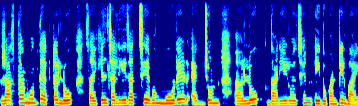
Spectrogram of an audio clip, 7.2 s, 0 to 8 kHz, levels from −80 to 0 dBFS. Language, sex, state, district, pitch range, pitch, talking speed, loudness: Bengali, female, West Bengal, North 24 Parganas, 220-260 Hz, 240 Hz, 140 wpm, -17 LUFS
